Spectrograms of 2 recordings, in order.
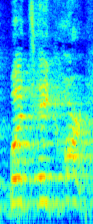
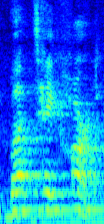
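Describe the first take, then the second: First: "but take heart" higher and louder with gusto; enthusiastic. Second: Said in the usual way. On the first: Shown as a demonstration. Jesus encouraging the crowd, loud and enthusiastic. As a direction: hit "but take heart" with energy and charisma. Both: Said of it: "he said it with enthusiasm".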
